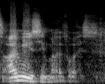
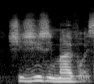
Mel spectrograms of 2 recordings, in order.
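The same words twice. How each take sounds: First: I'm punched, then falling away; stress on I'm. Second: Said in the usual way. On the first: Real, not acted. Speaker correcting whose voice it is, stress on I'm. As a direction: hit the word I'm.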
